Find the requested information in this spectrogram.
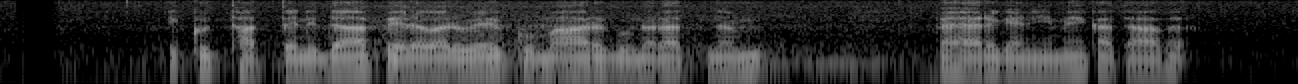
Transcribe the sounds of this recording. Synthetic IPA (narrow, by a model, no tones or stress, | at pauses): ekut̪hat̪ʋenid̪aːpeɾəʋaɾuʋeːkumaːɾəɡunəɾat̪nəm | pæɦæɾəɡæniːmeːkat̪aːʋə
